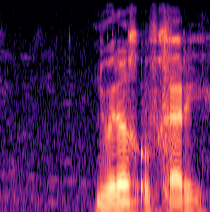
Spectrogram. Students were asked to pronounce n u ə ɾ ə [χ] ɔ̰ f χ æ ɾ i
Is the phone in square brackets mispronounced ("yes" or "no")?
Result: no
